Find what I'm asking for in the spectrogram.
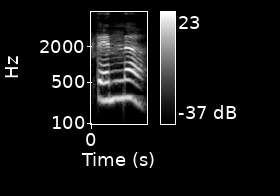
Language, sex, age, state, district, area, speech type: Punjabi, female, 45-60, Punjab, Fatehgarh Sahib, rural, read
